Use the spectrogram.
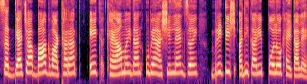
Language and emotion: Goan Konkani, neutral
